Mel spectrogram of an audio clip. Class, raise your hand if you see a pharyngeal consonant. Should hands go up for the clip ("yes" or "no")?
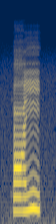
yes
